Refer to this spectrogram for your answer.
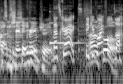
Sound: ding

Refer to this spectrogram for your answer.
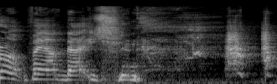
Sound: laughs; laughs

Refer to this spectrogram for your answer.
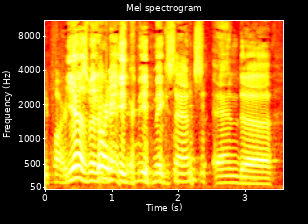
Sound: laughter

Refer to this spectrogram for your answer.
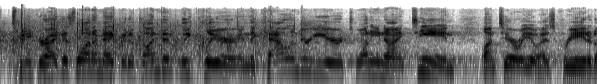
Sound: applause

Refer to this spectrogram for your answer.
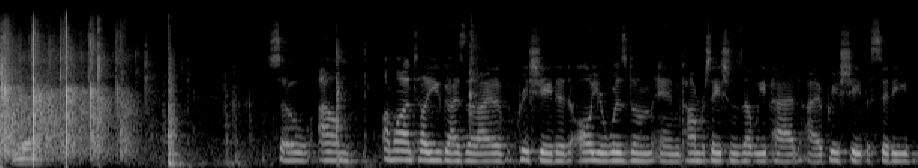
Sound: applause

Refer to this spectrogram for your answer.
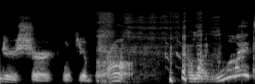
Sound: laughs

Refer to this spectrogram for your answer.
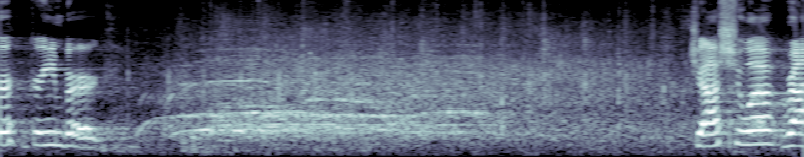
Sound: applause

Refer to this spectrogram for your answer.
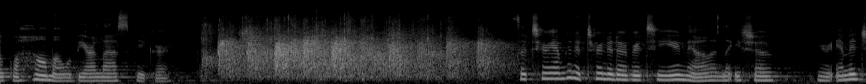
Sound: applause

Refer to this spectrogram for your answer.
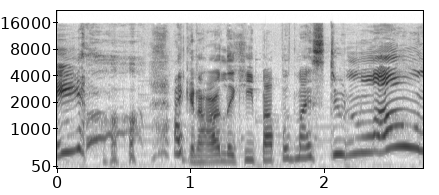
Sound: laughs

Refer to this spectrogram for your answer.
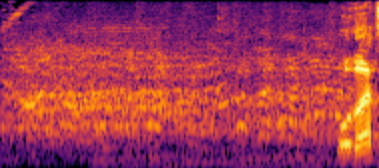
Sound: crowd laughing

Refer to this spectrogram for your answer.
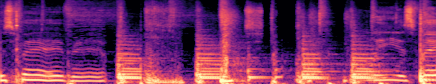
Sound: beatboxing

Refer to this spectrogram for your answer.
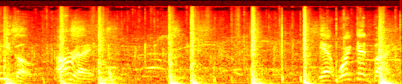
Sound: audience cheering

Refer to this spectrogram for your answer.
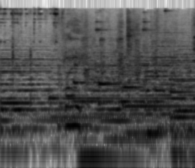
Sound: panting

